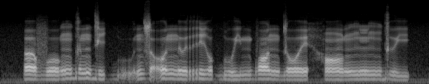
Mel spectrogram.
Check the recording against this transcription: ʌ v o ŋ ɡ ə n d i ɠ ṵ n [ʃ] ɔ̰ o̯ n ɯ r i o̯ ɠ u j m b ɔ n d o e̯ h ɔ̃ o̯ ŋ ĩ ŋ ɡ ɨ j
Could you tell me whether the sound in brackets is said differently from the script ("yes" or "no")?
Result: yes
